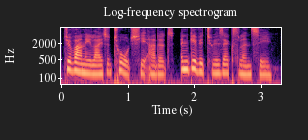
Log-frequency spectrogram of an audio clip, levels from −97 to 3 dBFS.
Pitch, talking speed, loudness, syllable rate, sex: 170 Hz, 220 wpm, -18 LUFS, 5.9 syllables/s, female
